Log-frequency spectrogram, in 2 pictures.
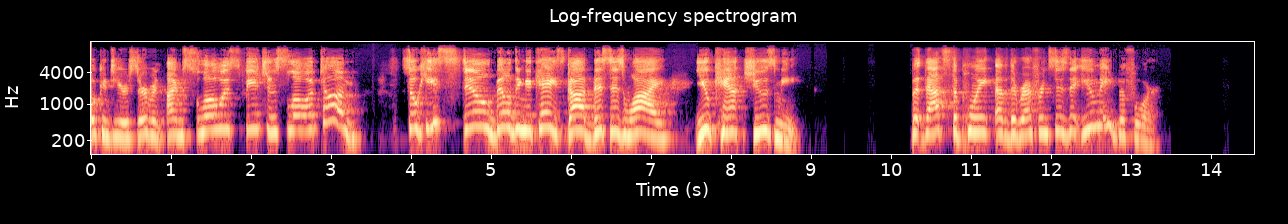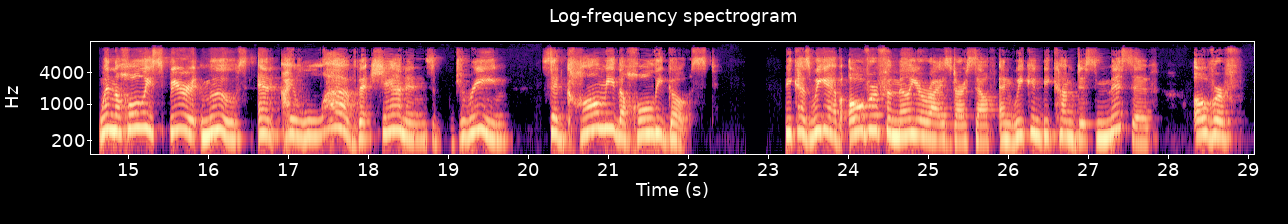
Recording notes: held over zoom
